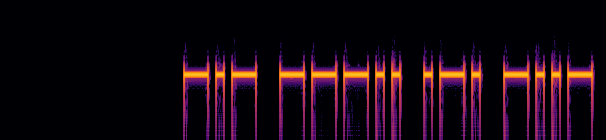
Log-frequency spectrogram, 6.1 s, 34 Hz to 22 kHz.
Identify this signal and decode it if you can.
Morse code, heard as a keyed tone, about 15 wpm, 700 Hz. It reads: K8RX
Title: USA Call Signs - 4 Characters - Repeated 2x - 15wpm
